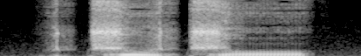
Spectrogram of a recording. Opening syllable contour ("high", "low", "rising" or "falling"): falling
